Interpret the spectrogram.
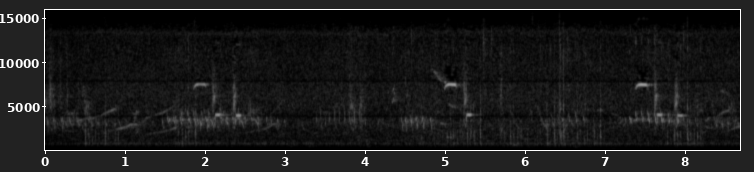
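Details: Bramblings at Otmoor RSPB, Oxfordshire, on 20 March 2016 give a busy flock chatter of short, high chirps and brief slurred notes, several per second, over a steady low hum.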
